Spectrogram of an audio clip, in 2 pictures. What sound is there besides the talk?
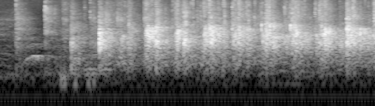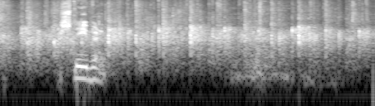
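audience applause and clapping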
